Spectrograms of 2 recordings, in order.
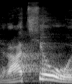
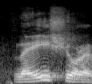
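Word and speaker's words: ratio: 나는 이게 처음에 발음이 라티오 이런 거잖. 라티오인 줄 알았어. 라티오. 라티오. 근데 이게 발음이 라티오가 아니래요. 이게 레이시오래. 레이시오. 레이시오.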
